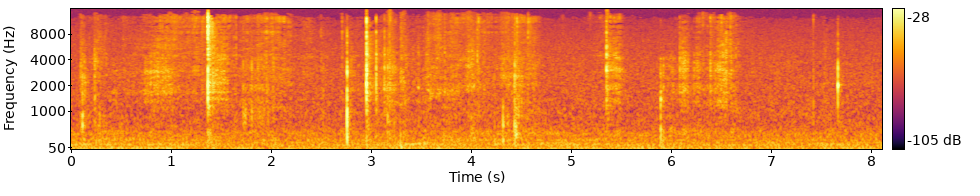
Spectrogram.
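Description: Near silence with faint handling sounds: soft rustles and a handful of small, sharp clicks as monofilament line and a rig with plastic booms and clips are wound onto a foam rig winder.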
